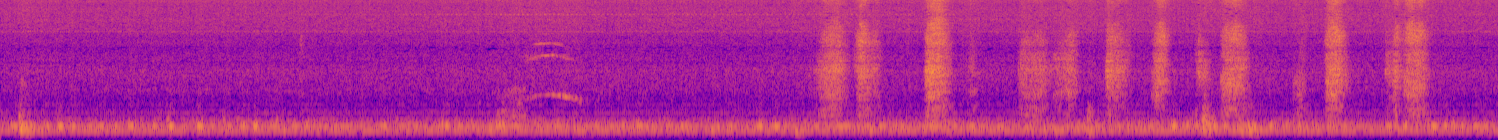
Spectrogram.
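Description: Kittens at play: one short, faint kitten meow about four seconds in, then from about six seconds on a quick run of taps and scratches over a steady low hum.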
